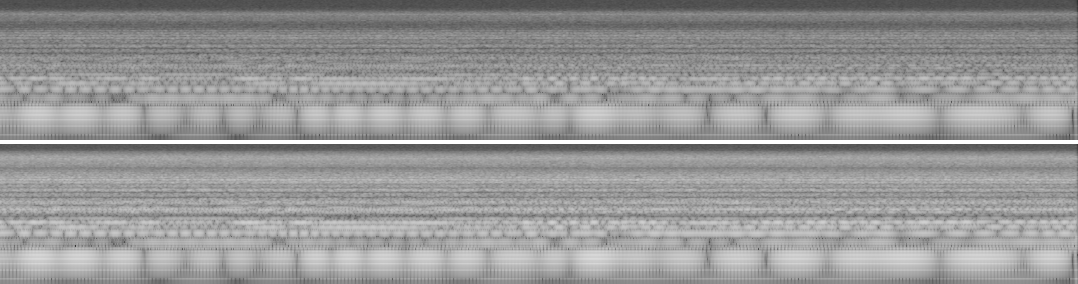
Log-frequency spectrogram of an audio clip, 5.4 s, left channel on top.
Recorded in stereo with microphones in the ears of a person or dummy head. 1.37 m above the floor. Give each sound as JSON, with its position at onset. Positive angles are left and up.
{"t": 0.0, "sound": "a drone", "side_deg": -25}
